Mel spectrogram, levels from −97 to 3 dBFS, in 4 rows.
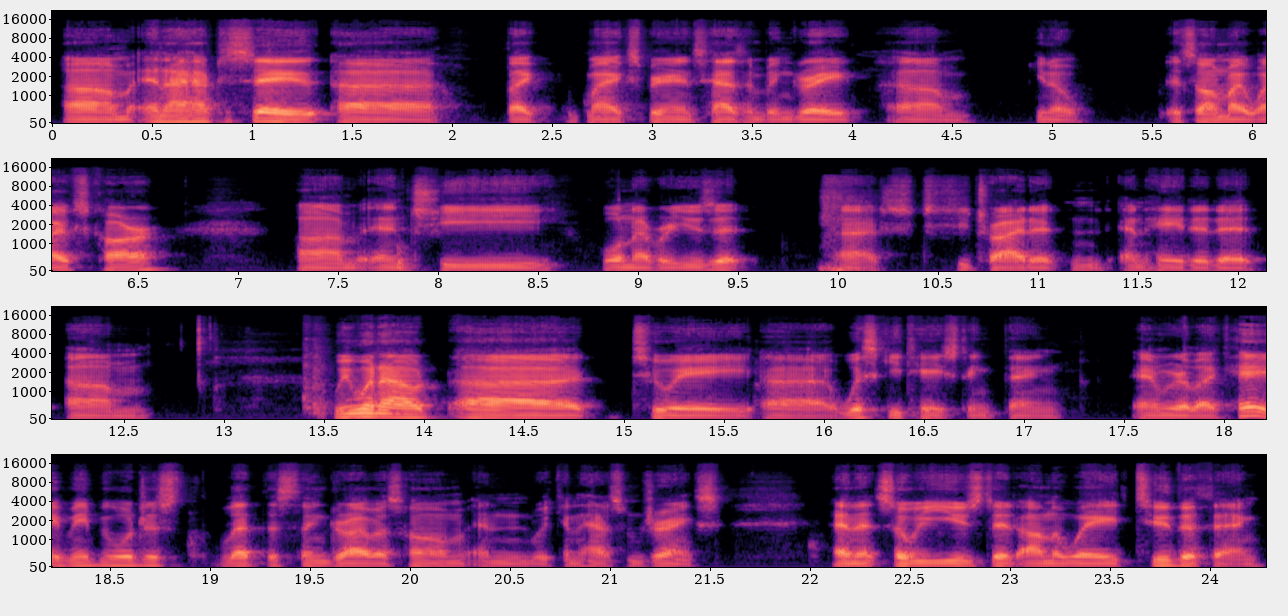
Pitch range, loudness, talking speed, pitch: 80-95 Hz, -24 LUFS, 195 wpm, 85 Hz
